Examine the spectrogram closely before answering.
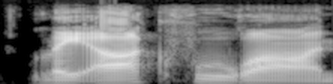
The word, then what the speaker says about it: Laocoön: The actual text is making a perfect leak a fuan of himself which is a Greek character that is spelled l ao c o n but there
